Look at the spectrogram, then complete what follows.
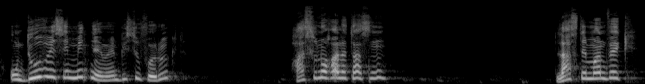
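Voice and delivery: high-pitched, incredulous scolding; indignant rebuke. Acted. General scolding the king over David, indignant and high.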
